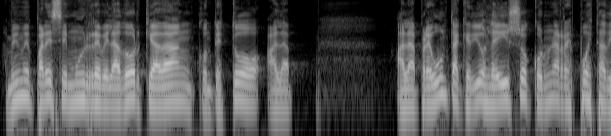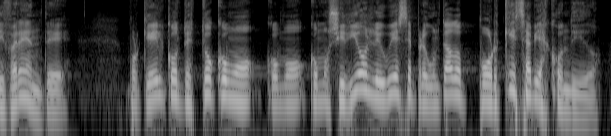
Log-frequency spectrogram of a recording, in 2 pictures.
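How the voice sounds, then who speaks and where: Dramatic preacher man, lively voice. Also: moderate pace, no echo, clean studio sound. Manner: dramatic, shifts from booming calls to hushed murmurs. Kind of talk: sermon.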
